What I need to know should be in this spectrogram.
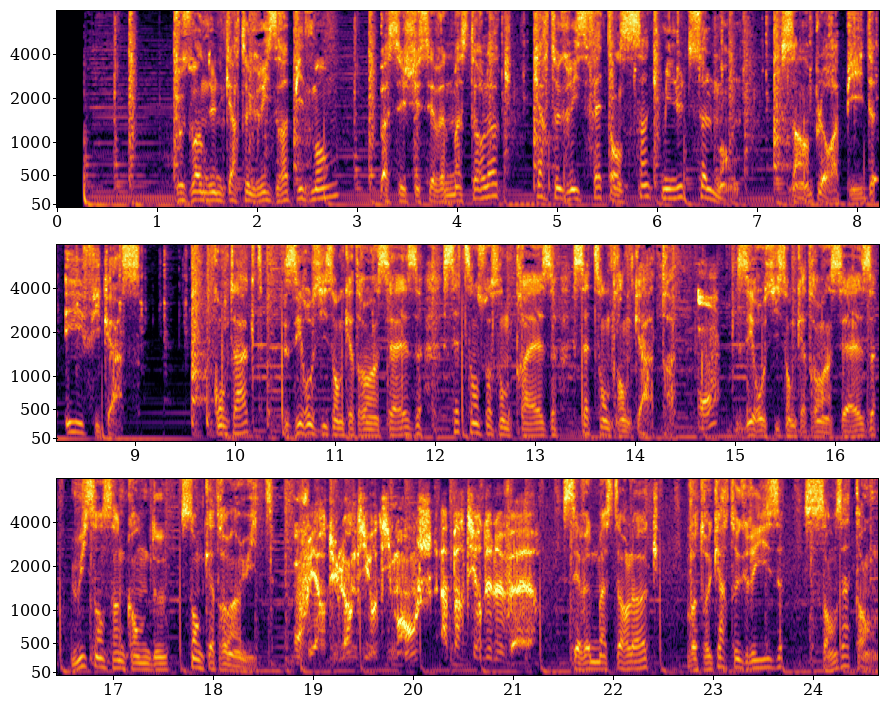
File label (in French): Spot Cartes grises et location de voitures; Seven Masters Loc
